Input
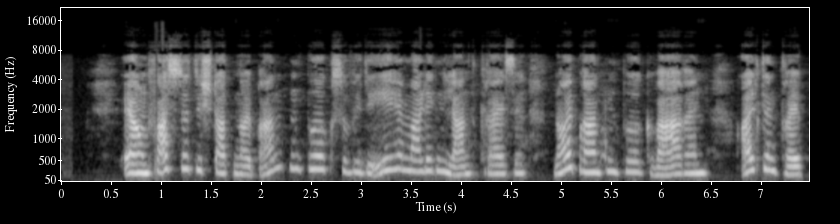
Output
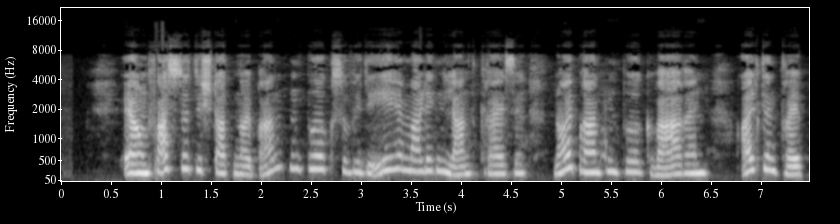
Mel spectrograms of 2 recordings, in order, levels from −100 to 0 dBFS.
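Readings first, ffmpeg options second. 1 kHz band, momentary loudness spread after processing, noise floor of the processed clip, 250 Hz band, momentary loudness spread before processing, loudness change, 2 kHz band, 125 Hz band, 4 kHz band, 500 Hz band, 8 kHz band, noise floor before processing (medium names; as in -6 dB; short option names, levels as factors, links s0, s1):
+1.0 dB, 9 LU, -57 dBFS, +4.5 dB, 10 LU, +2.0 dB, +0.5 dB, +5.0 dB, 0.0 dB, +2.5 dB, 0.0 dB, -59 dBFS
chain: -af "lowshelf=f=450:g=6"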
